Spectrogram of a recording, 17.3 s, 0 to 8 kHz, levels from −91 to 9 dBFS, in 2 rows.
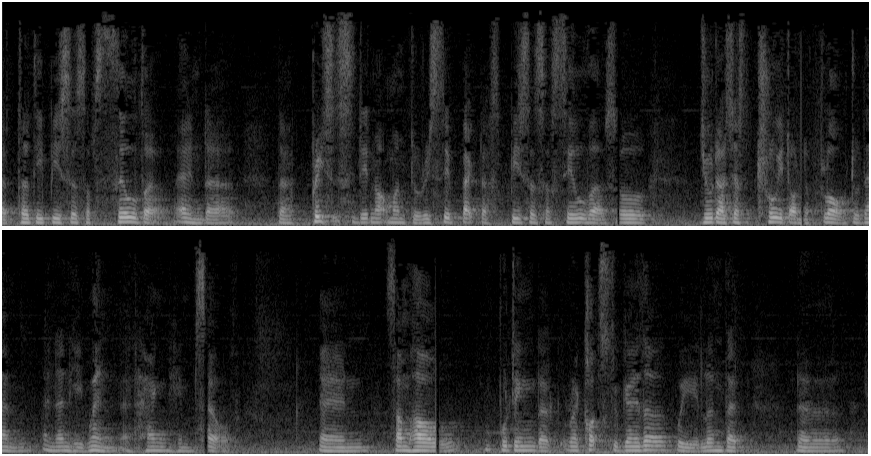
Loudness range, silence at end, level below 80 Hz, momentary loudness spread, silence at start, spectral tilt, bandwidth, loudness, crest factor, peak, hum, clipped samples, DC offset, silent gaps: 4 LU; 0 s; -56 dBFS; 13 LU; 0 s; -7.5 dB/octave; 8 kHz; -35 LUFS; 22 dB; -12 dBFS; none; under 0.1%; under 0.1%; none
